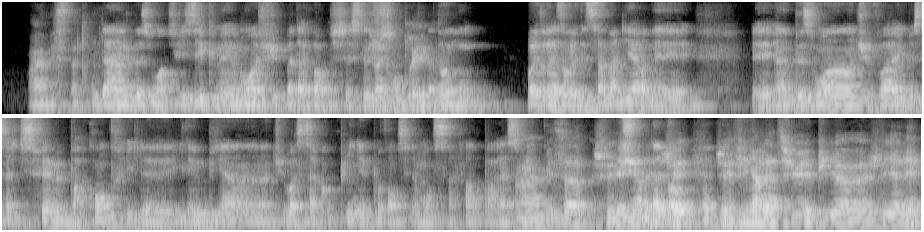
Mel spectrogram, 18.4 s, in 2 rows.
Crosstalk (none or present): present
